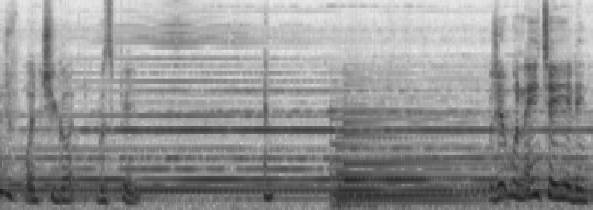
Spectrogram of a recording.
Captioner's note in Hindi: none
